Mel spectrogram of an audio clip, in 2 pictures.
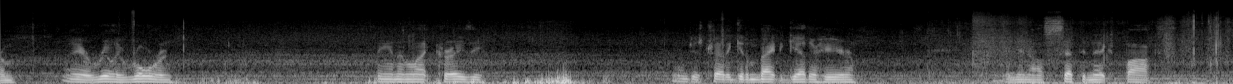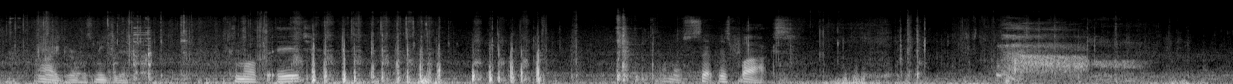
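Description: Bees buzz around an open hive.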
